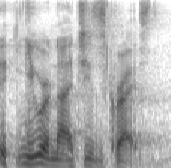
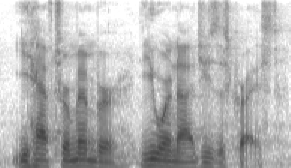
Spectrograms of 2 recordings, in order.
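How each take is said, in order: First: Laughing through the repeated quote; real chuckle while saying it. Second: Said in the usual way. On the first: Real, not acted.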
